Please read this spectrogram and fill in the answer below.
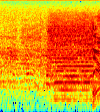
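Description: Australian football ground's final siren sounding a steady, held tone that starts about a second in, marking the end of the match.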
